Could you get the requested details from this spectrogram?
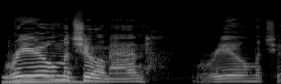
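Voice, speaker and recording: A man's whiny, put-on character voice at a medium pitch. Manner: shouting, sarcastic.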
